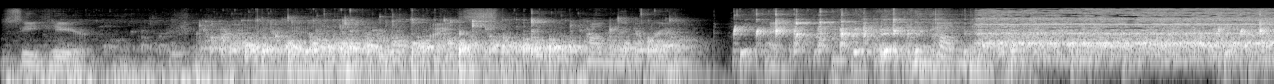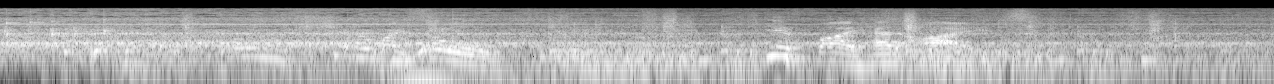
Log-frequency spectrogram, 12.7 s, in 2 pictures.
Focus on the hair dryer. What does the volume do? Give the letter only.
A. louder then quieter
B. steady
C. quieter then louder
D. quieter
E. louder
D.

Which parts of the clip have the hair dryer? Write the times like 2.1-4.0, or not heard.
4.8-12.6.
